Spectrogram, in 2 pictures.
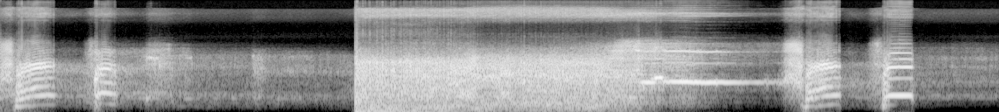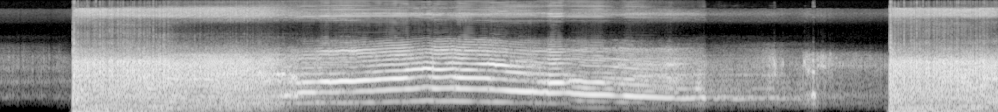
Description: running footsteps; sound running footsteps h

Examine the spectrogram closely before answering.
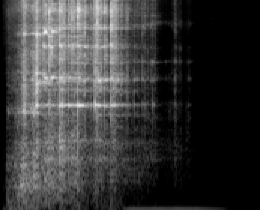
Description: movement

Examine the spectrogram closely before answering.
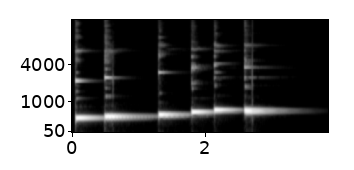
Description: challenge is approaching

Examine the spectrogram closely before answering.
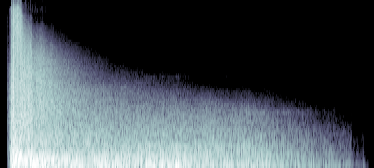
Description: massive explosion boom co, comical

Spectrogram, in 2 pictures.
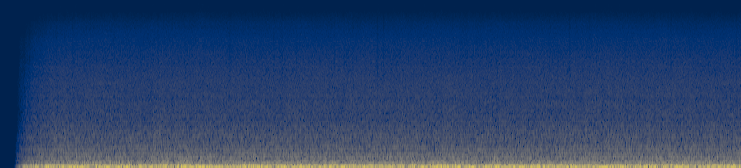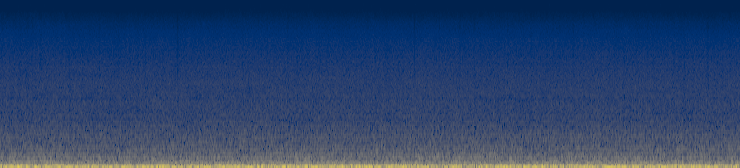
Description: a continuous sustained, superhero

